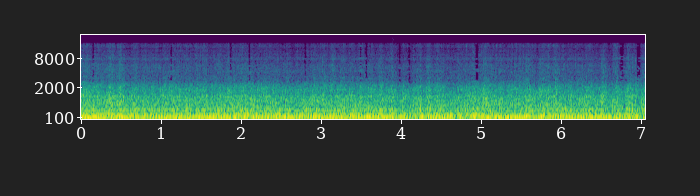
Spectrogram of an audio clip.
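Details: Freshly built 388 small-block Chevy V8. Deep, steady rumble with an even beat and no knocks or ticks; about 80 psi oil pressure and no oil leaks, running healthy.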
